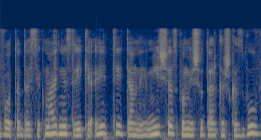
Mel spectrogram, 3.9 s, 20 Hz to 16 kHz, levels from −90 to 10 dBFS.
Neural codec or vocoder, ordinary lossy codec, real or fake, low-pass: none; AAC, 48 kbps; real; 7.2 kHz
